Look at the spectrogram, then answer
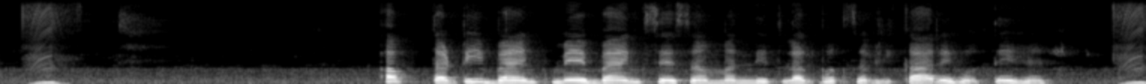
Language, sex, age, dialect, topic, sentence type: Hindi, female, 25-30, Kanauji Braj Bhasha, banking, statement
